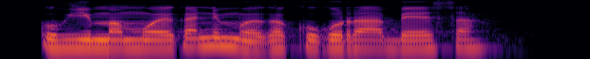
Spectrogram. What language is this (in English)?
Kikuyu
